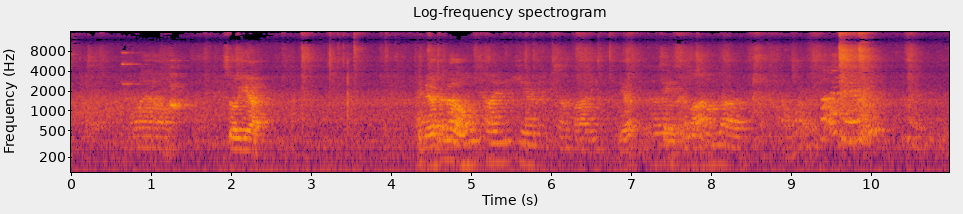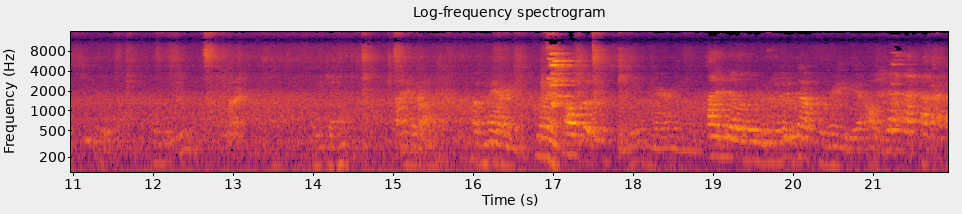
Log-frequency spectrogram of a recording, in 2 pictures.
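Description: A middle-aged man talks calmly, close by.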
